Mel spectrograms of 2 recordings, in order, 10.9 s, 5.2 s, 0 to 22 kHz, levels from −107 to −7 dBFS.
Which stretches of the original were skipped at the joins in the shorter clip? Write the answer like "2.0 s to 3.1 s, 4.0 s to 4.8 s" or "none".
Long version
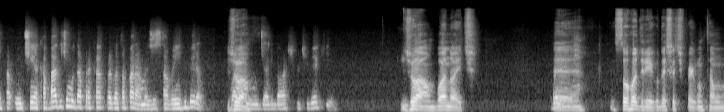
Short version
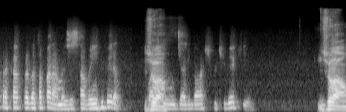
none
